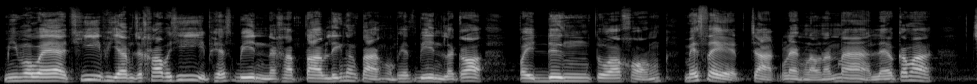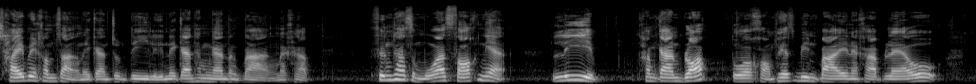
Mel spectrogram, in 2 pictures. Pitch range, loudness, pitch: 130-175 Hz, -22 LUFS, 155 Hz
